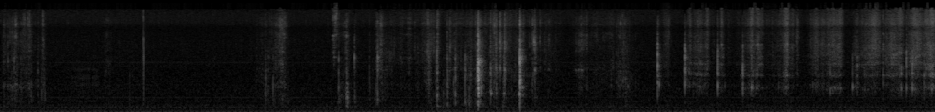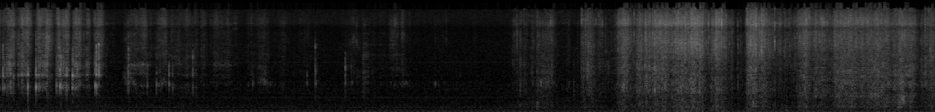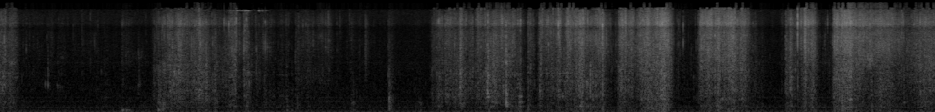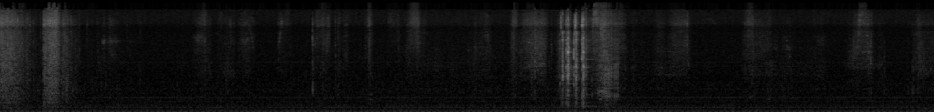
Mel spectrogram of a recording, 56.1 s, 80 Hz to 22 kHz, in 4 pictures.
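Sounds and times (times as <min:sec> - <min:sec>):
packaging crinkling and rustling: 0:05.1 - 0:09.5, 0:21.7 - 0:29.5, 0:30.3 - 0:33.6, 0:34.5 - 0:43.3.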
